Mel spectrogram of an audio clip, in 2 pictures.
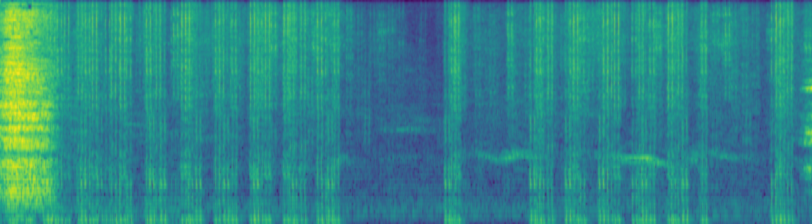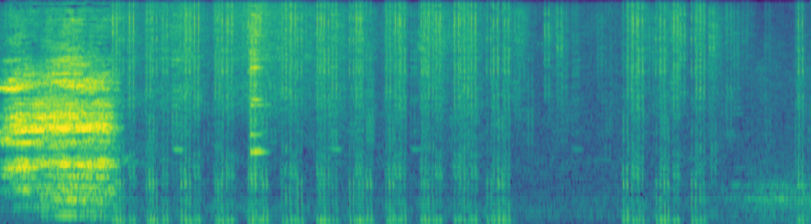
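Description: Hooves of a riding animal clop in a quick, steady rhythm.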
